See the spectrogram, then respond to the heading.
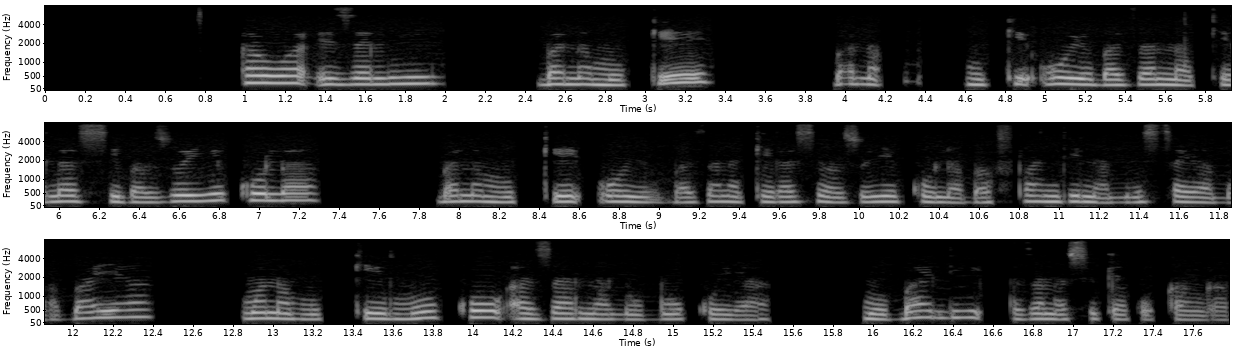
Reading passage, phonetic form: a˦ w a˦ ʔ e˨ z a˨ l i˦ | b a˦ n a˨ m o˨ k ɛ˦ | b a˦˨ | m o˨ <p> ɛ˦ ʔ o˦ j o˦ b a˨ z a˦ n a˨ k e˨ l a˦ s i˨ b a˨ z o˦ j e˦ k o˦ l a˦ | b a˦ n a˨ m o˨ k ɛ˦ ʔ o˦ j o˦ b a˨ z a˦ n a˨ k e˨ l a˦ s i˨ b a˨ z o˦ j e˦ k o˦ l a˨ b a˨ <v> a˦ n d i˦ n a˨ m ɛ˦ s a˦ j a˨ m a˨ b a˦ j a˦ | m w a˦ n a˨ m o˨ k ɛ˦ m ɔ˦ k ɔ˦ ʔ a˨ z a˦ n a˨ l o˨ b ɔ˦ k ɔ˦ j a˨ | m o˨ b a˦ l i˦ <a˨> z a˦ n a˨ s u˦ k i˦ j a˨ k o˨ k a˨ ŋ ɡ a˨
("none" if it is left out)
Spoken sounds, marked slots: k, f, a˨

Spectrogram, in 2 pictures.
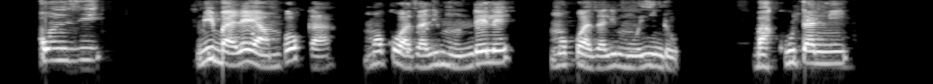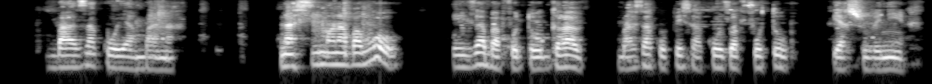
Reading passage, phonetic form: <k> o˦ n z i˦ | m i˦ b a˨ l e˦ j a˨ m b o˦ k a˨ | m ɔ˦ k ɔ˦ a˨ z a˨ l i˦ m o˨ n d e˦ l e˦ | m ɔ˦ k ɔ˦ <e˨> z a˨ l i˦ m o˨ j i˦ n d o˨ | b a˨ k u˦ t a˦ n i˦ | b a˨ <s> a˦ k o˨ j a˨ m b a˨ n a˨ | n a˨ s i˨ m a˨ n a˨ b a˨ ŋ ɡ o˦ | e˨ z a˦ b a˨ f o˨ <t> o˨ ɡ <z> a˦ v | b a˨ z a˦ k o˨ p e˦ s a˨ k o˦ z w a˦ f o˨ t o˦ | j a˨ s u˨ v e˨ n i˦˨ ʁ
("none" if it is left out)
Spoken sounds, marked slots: k, a˨, z, t, ʁ

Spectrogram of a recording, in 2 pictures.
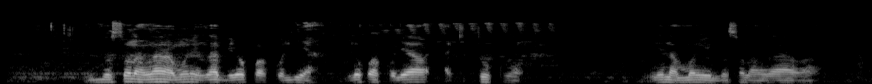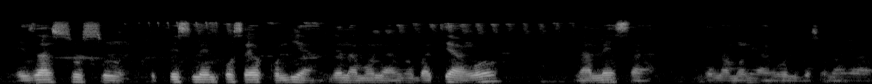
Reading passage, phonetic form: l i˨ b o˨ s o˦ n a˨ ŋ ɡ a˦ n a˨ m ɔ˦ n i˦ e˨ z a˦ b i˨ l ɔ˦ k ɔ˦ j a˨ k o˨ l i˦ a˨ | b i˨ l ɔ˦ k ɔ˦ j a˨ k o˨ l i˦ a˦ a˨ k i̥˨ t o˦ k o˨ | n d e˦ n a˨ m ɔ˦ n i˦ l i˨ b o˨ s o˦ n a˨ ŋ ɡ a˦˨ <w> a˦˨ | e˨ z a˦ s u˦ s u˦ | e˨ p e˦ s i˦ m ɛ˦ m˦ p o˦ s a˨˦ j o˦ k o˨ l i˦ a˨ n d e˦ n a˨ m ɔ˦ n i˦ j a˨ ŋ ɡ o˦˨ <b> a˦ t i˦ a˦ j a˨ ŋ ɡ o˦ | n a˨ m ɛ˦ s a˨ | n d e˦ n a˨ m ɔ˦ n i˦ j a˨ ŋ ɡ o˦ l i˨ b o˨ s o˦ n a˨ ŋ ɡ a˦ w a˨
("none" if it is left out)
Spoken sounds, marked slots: w, b

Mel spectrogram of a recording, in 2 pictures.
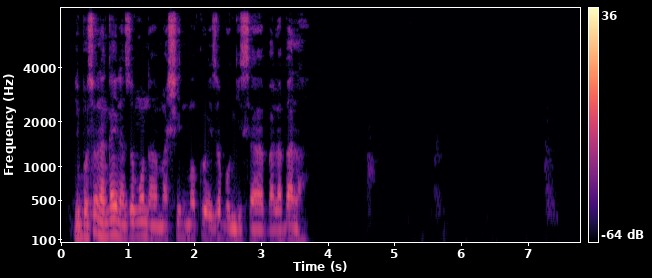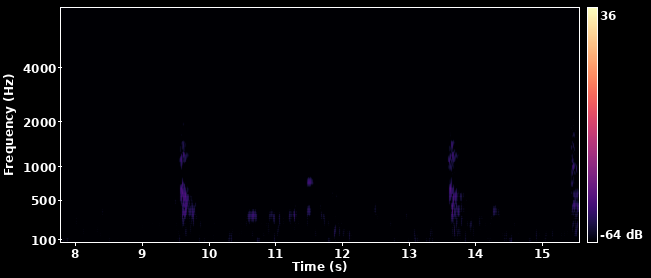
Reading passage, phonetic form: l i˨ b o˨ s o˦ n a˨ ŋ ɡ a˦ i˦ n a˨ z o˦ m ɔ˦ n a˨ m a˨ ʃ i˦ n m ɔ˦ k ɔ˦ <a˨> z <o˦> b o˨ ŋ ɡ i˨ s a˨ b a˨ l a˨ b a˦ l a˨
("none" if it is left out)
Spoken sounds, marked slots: e˨, o˦

